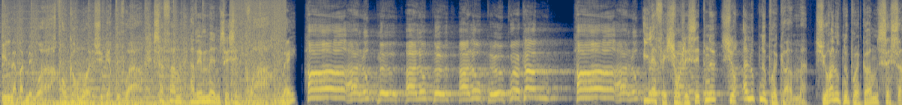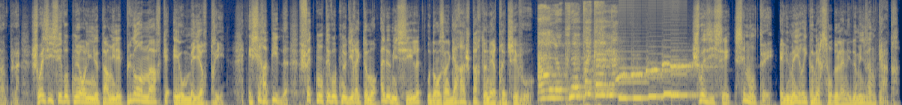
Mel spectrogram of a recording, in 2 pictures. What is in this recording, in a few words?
Radio Spot; Allopneus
